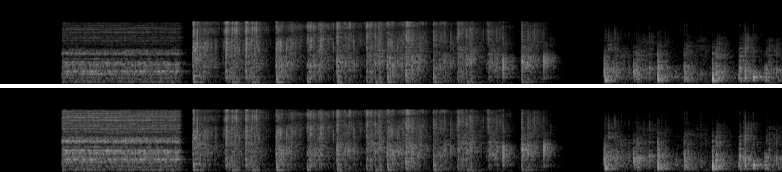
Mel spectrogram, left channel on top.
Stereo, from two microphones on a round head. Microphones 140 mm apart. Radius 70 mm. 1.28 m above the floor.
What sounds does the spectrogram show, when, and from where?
0.6 s sawing: 55° right (ahead or behind), 0.9 m
1.9 s running footsteps: 10° left (ahead or behind), 1.3 m; by 7.8 s 10° right (ahead or behind), 4 m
